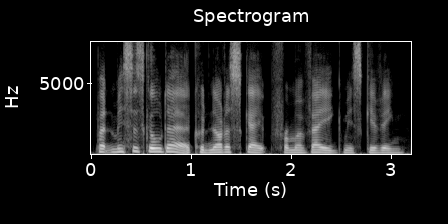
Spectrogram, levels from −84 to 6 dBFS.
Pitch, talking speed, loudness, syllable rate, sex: 175 Hz, 170 wpm, -19 LUFS, 5.3 syllables/s, female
